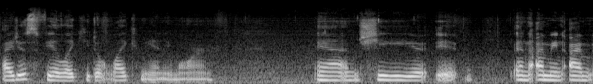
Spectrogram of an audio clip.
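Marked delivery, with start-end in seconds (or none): none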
